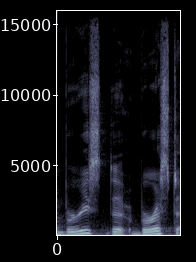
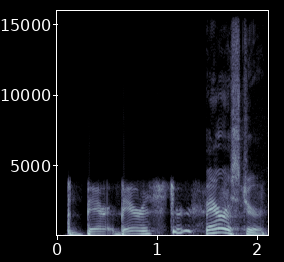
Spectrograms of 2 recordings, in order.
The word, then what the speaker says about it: barrister: He hires a barista. How do you say that? A barista, like someone who makes coffee? No, it's how you say lawyer in Great Britain. I forget. Barrister, yes. Not a barista, barrister.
